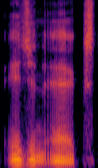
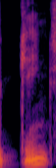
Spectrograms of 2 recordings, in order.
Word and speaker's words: NGINX: NGINX. Yeah, that is how you say it. I'm sorry. I hear gink so much. I was like, wait, that's not how you say that. I should really go fix that pronunciation because, man, I really got stuck.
